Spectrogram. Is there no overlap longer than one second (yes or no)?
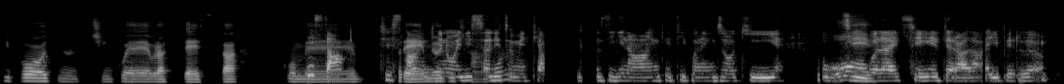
no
